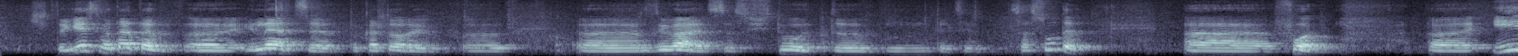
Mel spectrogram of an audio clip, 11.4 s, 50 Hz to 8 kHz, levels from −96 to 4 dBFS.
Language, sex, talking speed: Russian, male, 70 wpm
